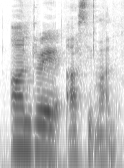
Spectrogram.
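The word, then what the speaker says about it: André Aciman: back to you guys this is how you pronounce his name asimon Andre asimon the audiobook told me I'm on page 122.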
